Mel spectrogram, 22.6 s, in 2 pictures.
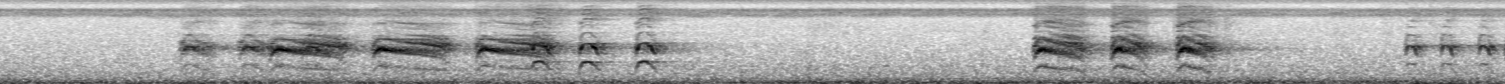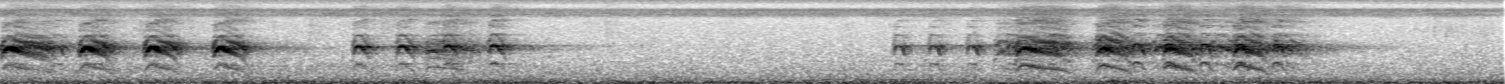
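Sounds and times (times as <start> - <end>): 
crow giving hoarse downslurred caws: 1.4 - 5.1, 7.8 - 9.4, 10.6 - 13.3, 14.0 - 15.3, 18.0 - 21.2.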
